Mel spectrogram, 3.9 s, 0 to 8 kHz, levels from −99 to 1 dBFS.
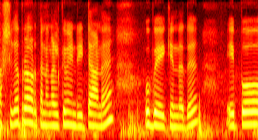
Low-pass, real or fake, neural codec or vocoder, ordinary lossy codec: none; fake; codec, 16 kHz, 6 kbps, DAC; none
